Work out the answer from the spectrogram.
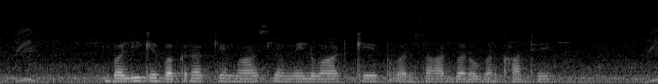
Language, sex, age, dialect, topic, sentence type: Chhattisgarhi, male, 18-24, Central, agriculture, statement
